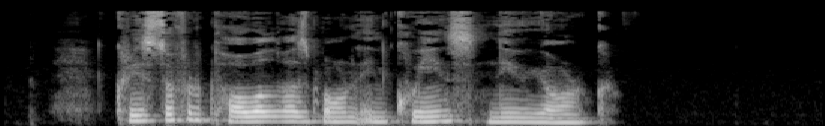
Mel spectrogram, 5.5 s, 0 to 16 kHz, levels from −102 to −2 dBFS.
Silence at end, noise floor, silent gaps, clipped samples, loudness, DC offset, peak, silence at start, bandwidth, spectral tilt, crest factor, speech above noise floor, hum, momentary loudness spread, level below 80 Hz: 1.45 s; -89 dBFS; none; under 0.1%; -25 LUFS; under 0.1%; -6 dBFS; 0.8 s; 11.5 kHz; -6 dB/octave; 20 dB; 65 dB; none; 9 LU; -64 dBFS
